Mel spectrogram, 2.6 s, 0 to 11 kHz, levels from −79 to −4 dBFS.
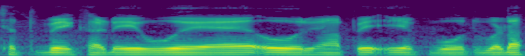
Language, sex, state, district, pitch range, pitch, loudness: Hindi, male, Haryana, Rohtak, 110-120 Hz, 115 Hz, -16 LUFS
